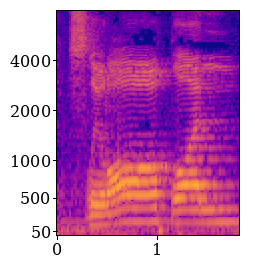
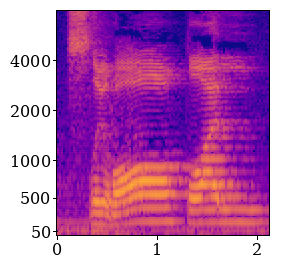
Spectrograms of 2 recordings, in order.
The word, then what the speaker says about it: صراط: Listen to siratal. You know that lam is not heavy. So it's صراط, smile. صراط, now from your smile, pucker your lips. مستقيم. اهدنا الصراط المستقيم. مستقيم. اهدنا الصراط المستقيم. Don't make the ta heavy.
